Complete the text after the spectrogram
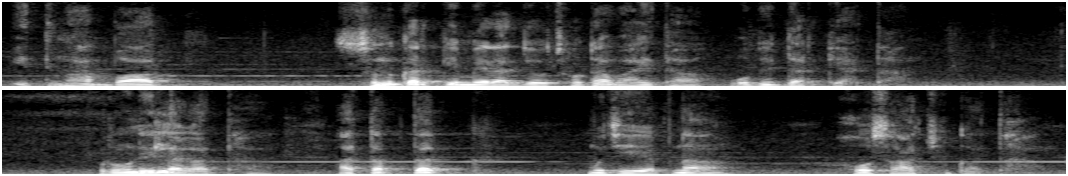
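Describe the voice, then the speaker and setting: A man telling a horror story in the first person, halting and hushed. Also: fairly low pitch. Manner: slow, halting, hushed retelling. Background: faint music.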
